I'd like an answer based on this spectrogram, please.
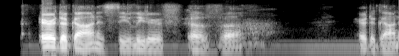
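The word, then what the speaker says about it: Erdoğan: Erdogan is the leader of Erdogan is how you pronounce his name, AJ.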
